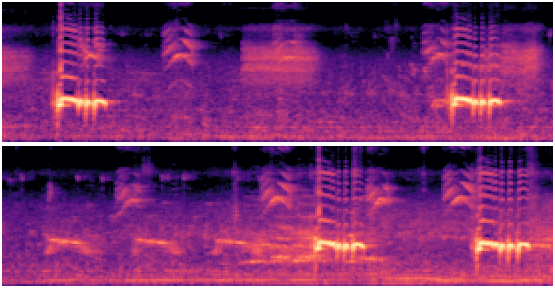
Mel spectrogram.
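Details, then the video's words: A singing local perkutut, or zebra dove, gives loud clipped cooing phrases of several fast notes at irregular intervals of about two to four seconds, while fainter dove coos and soft calls fill the gaps. "PERKUTUT LOKAL GACOR"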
